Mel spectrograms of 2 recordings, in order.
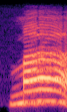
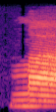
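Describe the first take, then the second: First: The pitch goes from level up to fairly high. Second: The pitch stays level at a middle height. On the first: "siang tri" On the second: "siang saman"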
